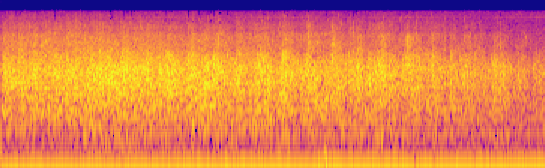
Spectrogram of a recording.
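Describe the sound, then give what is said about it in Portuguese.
A crowd applauds steadily for Jesus, a dense wash of many hands clapping at an even level for several seconds, with no voices rising above it, tapering slightly at the end. “Então, mais uma salva de palmas para Jesus.”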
